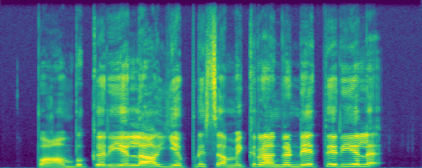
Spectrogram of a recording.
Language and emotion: Tamil, disgusted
